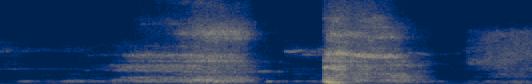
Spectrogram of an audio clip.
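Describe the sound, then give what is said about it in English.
Two quick, harsh coughs from a person, fairly quiet and separated by a brief gap. “cough, cough.”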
